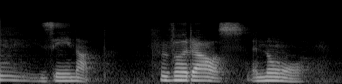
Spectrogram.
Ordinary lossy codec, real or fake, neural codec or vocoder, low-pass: none; fake; codec, 16 kHz, about 1 kbps, DyCAST, with the encoder's durations; 7.2 kHz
